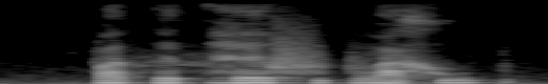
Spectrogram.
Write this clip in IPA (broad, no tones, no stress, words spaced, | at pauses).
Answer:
paθɛθɦɛ fʏpβaxup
